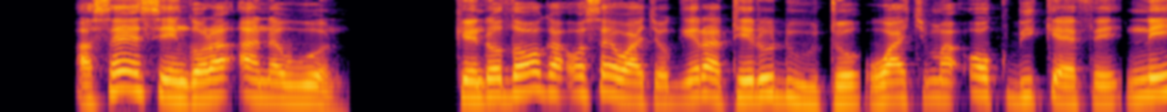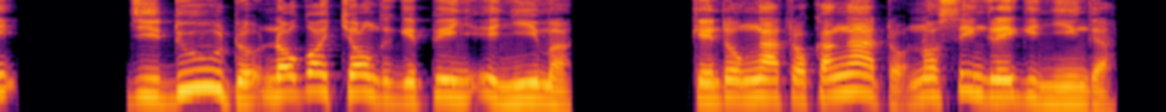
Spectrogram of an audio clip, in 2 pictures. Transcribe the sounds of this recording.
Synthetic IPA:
asɛsɪŋɡɔɾaʔanawon | kendod̪ɔɡaʔɔsɛwat͡ʃɔɡɪɾateɾodutowat͡ʃmaʔɔkbikɛt̪ɪnɪ | d͡ʒidutonɔɡɔt͡ʃɔŋɡɡɪpiɲeɲima̰ | kendoŋatɔkaŋatɔ̰nɔsɪŋɡɾɛɡɪɲiŋɡa̰

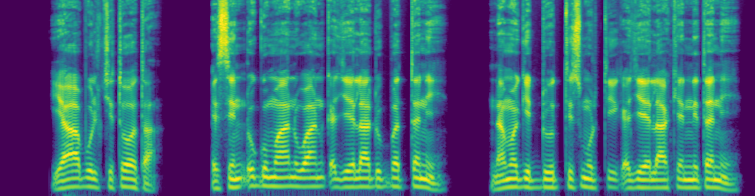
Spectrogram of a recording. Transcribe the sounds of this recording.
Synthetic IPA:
jaːbʊlt͡ʃɪt̪o̞ːt̪ɐ̰ | ʔɪsɪnᶑʊɡʊmaːnwaːŋkʼɐd͡ʒe̞ːlaːd̪ʊbːɐt̪ːɐniː | nɐmɐɡɪd̪ːuːt̪ːɪsmʊɾt̪iːkʼɐd͡ʒe̞ːlaːkɛnːɪt̪ɐniː

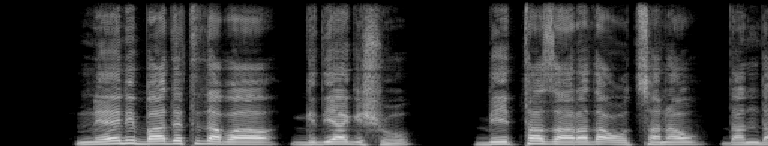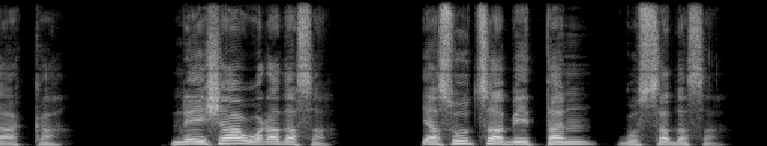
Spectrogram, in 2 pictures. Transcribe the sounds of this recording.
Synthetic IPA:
ne̞ːnɪbaːd̪ɛt̪ːɪd̪ɐbaːɡɪd̪ɪjaːɡɪʃɔ | beːt̪ːazaːɾɐd̪ɐo̞ːt͡sːɐnɐwd̪ɐnd̪ɐːkːɐ | nɛɪʃaːwɔɗɐd̪ɐsɐ | ʔjɐsuːt͡sːaːbeːt̪ːɐnɡʊsːɐd̪ɐsɐ

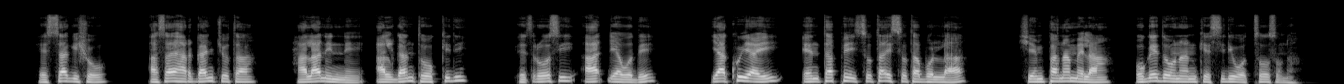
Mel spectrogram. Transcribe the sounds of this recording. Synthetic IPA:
hɛsːɐɡɪʃɔ | ʔɐsɐjhɐɾɡɐnt͡ʃːɔt̪ɐ | hɐlɐnɪnːɛʔɐlɡɐnt̪o̞ːkːɪd̪ɪ | pʼɛt͡sʼɾo̞ːsɪʔaːɗːɪjawɔd̪ɛ | ʔjɐkʊjɐj | ɛnt̪ːɐpːɛɪsːɔt̪ɐɪsːɔt̪ɐbɔlːa | ʃɛmpːɐnɐmɛlɐ | ɔɡɛd̪o̞ːnɐnkɛsːɪd̪ɪwɔt͡sːo̞ːsɔnɐ

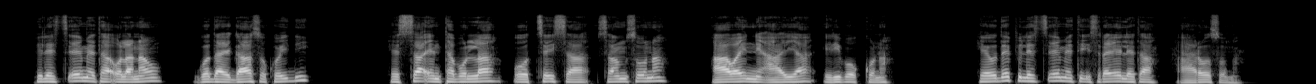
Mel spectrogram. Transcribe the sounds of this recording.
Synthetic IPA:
pɪlɛs̬t͡sʼe̞ːmɛt̪ɐʔɔ̰lɐnɐw | ɡɔd̪ɐjɡaːsɔkɔjɪd̪ɪ | hɛsːɐʔɛnt̪ːɐbɔlːɐo̞ːt͡sːɛjsːaːsɐmsoːnɐ | aːwɐjnːɛʔaːjːaːɛɾɪboːkːɔnɐ | hɛwɔd̪ɛpɪlɛs̬t͡sʼe̞ːmɛt̪ɪːsɾaːʔeːlɛt̪ɐha̰ːɾo̞ːsɔnɐ̰

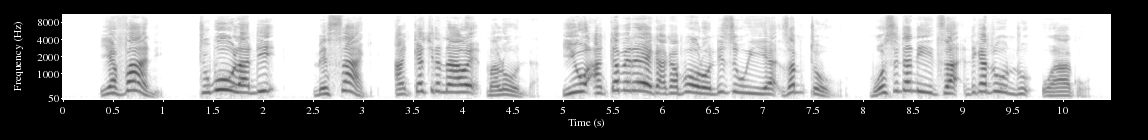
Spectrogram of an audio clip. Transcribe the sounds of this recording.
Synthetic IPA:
javani | tuɓulandi | mɛsaki̥ | aŋkat͡ʃitanawɛmalɔːnda̰ | iwɔʔaŋkapɛɾɛkakap̬ɔlɔndiziwijazam̩tɔːvɔ | mɔsɛntanit͡sandikatunduwaːkɔ̰

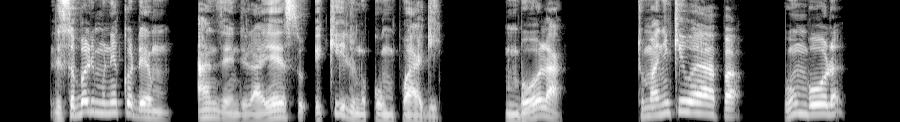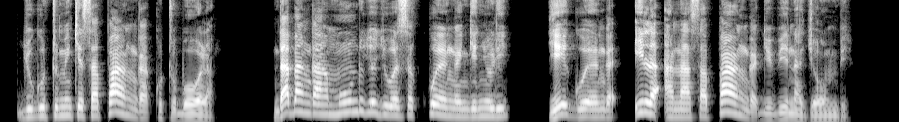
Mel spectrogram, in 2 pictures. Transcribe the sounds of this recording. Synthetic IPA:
lisɔbɔlimunikɔdɛmu | aɲd͡ʒɛndilajɛsuikilinukum̩pwaɡi | m̩bɔla | tumaɲikiwɛapa | umbɔla | ɟuɡutumikɛsapaŋɡakutubɔla̰ | ndabaŋɡamunduɟɔɟuwɛs̬akuhɛŋɡaŋɡiɲuli | jɛɡuhɛŋɡa | ilaʔanasapaŋɡaɟubinaɟɔmbi

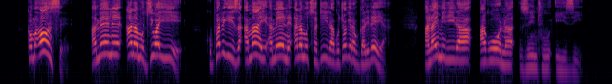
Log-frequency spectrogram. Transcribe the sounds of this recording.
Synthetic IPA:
kɔmaɔnsɛ̰ | amɛnɛanamud͡ziwaiːjɛ | kupʰatikizaʔamajiamɛnɛʔanamut͡sʰat̬iɾak̬ut͡ʃɔkɛɾakuɡaliɾɛja̰ | anaimiɾiɾaːkuwɔnazintʰuiːzḭ

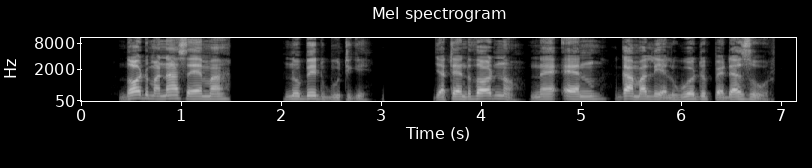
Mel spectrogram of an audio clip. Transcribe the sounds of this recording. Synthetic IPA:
d̪ɔdmanasɛma | nobedbutɡɪ | d͡ʒatɛndd̪ɔdnɔ̰nɛʔɛnɡamalɪɛlwodpɛdazʊ̰r

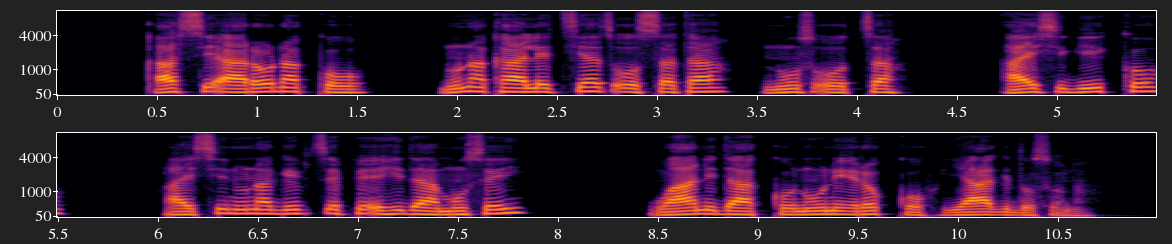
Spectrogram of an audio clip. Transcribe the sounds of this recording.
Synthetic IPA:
kʼɐsːɪaːɾo̞ːnɐkːɔ | nʊnɐkaːlɛt͡sːɪjat͡sʼo̞ːsːɐt̪ɐnuːso̞ːt͡sːɐ | ʔɐjsːɪɡiːkːɔ | hɐjsːɪnʊnɐɡɪbt͡sʼɛpːɛɛɦɪd̪aːmʊsɛj | wʔaːnɪd̪aːkːɔnuːnɪɛɾɔkːɔjaːɡɪd̪ɔsɔ̰nɐ̰

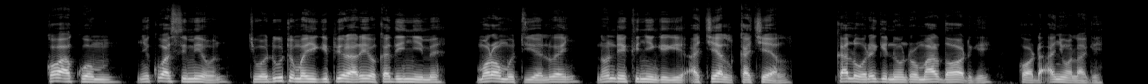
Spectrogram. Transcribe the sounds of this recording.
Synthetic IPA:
kɔakwomɲɪkwasimiont͡ʃuwodutomajiɡipjeɾaɾɪjɔkad̪iɲime | mɔɾɔmotielwɛɲnɔndɪkɲiŋɡiɡɪʔa̰t͡ʃɪɛlkat͡ʃɪɛl | kalʊoɾeɡɪnonɾomard̪ɔːdɡɪ | kɔda̰ɲwɔlaɡɪ̰

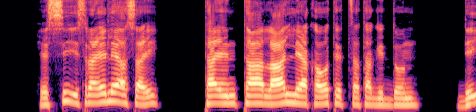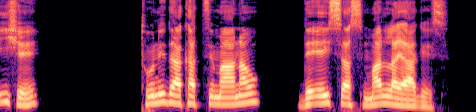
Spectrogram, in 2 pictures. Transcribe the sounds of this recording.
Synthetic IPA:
hɛsːɪːsɾaːʔelɛɐsɐj | t̪ɐɛnt̪ːaːlaːlːɪjaːkɐwɔt̪ɛt͡sːɐt̪ɐɡɪd̪ːɔn | d̪ɛʔɪʃɛ | t̪ʊnɪd̪aːkɐt͡sːɪmaːnɐw | d̪ɛʔɛjsːɐsmɐlːɐjaːɡḛːs

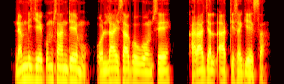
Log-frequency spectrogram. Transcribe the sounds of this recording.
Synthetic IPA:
nɐmnɪd͡ʒe̞ːkʼʊmsaːnd̪e̞ːmʊʔɔlːaːɪsaːɡɔwːo̞ːmse̞ː | kʰɐɾaːd͡ʒɐlʔaːt̪ːɪs̬ɐɡe̞ːsːɐ

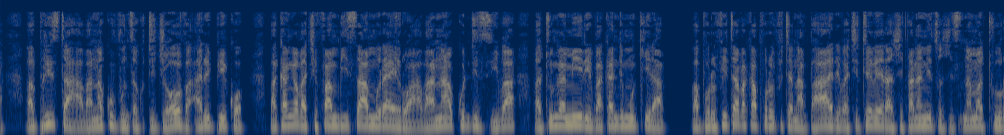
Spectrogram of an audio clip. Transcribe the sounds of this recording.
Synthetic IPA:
ʋapristaɦaʋanakub͡vunzak̬u̥tid͡ʒe̞ɦo̞vʱaʔaɾipiːkoʋakaŋɡaʋat͡ʃifambisamuɾajiɾwoɦaʋanakundiziːʋaʋatuŋɡamiɾiʋakandimukiːɾa | ʋap̬ro̞fitaʋakapro̞fitanabʱaːɾiʋat͡ʃite̞ʋe̞ɾaʐifananid͡zo̞ʐisinamatʰuːɾo

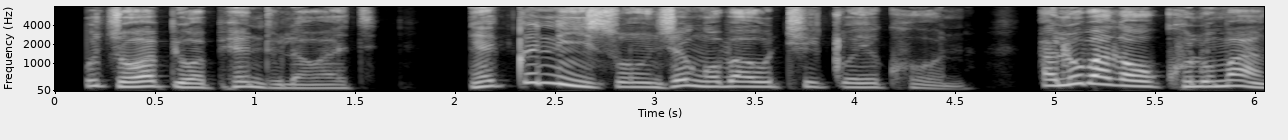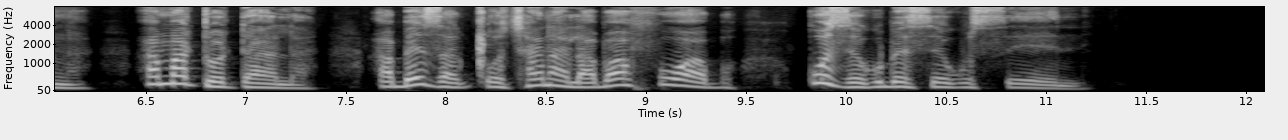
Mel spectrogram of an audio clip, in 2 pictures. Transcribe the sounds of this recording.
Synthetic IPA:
ud̥ʒ̥ʱɛwab̥ʱɛwapʰendʱulawaːtʰi̥ | ŋeǃinisɔnd͡ʒʱɛŋɔβautʰiǁɔɛkʰɔːnaː | luβaɣaukʰulumaŋaː | mad̥ʱɔd̥ʱalaː | βɛzaǁɔt͡ʃʰʼanalaβafwaβɔ | ɣuzɛɣuβɛseɣuseːni

